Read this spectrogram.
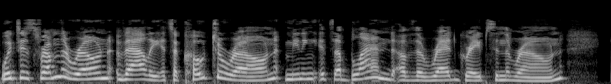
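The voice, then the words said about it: New Jersey accent. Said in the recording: “Pretty good for a Jersey accent.”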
